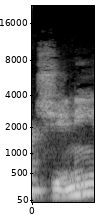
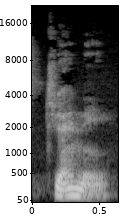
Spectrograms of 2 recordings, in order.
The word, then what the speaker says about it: Jenny: in house of cards but it's not her Jeannie in Forrest Gump yeah Jenny its Jenny I came from Alabama I get to pronounce it as cleaning Jeannie it's like ginny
